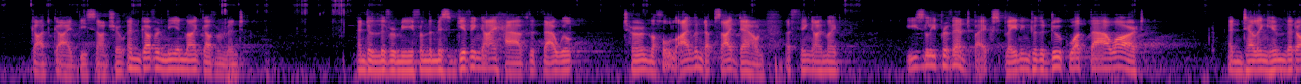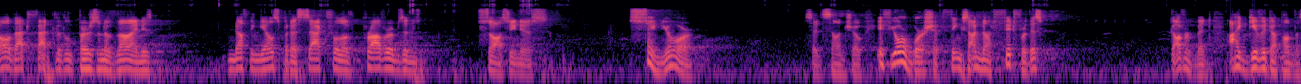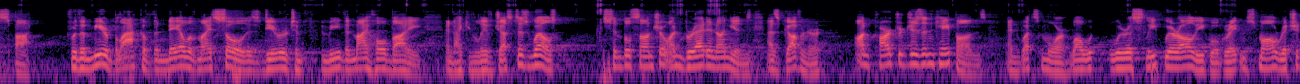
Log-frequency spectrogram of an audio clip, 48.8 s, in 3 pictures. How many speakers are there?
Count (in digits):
1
